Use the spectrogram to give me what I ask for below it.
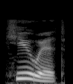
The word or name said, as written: hewett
